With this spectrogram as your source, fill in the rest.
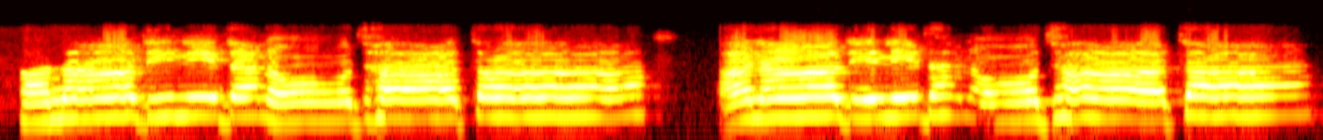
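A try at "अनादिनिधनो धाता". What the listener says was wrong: అక్కడ దాత ఏం స్లో చేయక్కర్లేదు, ఆ ఫాస్ట్ లోనే మీరు అది పోయి రీచ్ అవ్వాలి.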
